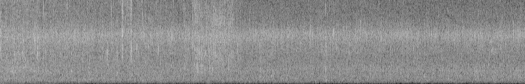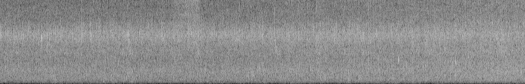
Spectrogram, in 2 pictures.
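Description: River water flowing steadily over a stony bed: an even, continuous rushing of current.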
